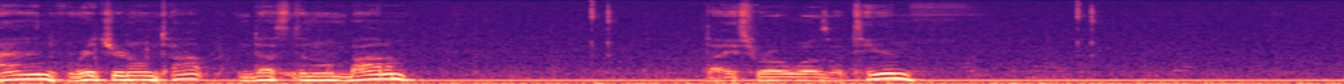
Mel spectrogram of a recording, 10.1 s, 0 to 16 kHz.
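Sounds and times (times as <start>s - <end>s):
steady low hum: 0.0s - 10.0s
computer mouse click: 4.4s - 4.7s, 8.0s - 8.3s.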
